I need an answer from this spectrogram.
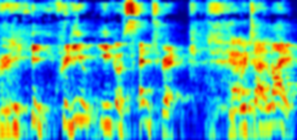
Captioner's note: laugh off screen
